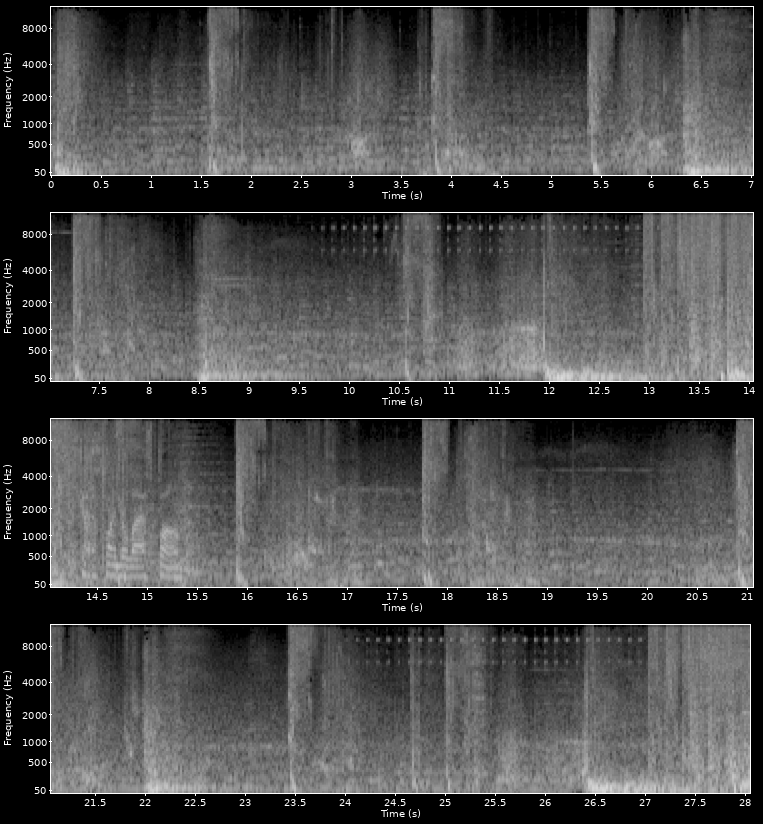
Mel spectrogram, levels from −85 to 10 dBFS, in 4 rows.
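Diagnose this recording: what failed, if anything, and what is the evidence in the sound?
Nothing stood out on listening, and no stage of the chain showed any sign of failure.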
